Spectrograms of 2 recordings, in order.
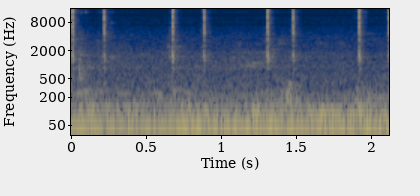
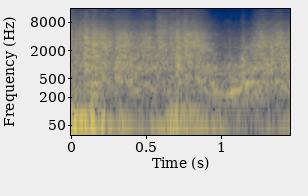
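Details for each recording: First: Vortec 5.7 V8 Chevrolet Suburban with crank no-start: fuel injectors bench-tested with 12 volts directly, sharp crisp clicks in quick pairs, all alike; impedance right on spec, injectors working normally, not the cause. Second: Vortec 5.7 Suburban cold start attempt, battery voltage a touch low, intermittent fuel pressure suspected from ground wire: steady cranking that never catches; crank no start, later traced to failed cam sensor.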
